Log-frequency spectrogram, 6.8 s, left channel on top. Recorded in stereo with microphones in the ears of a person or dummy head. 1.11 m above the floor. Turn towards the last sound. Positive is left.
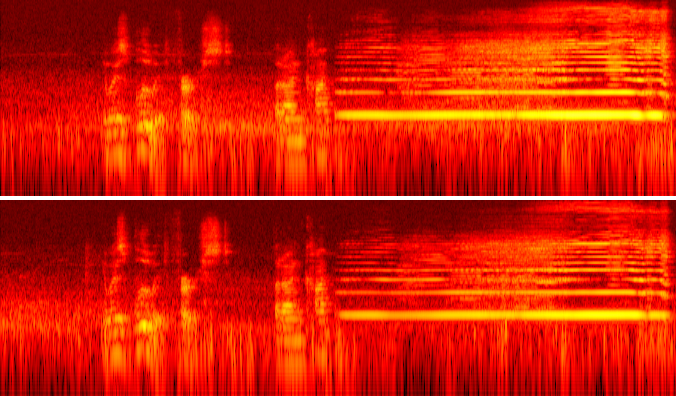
turn(degrees=35)  # may be behind; listen again after turning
